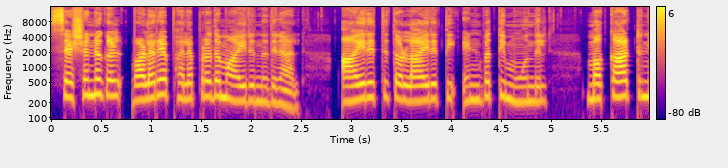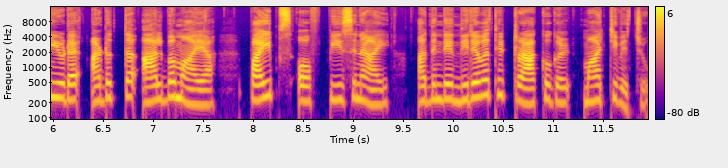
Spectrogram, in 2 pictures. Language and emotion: Malayalam, neutral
